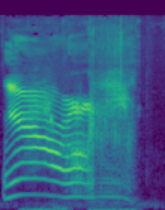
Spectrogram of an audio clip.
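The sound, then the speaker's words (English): A cat's long, drawn-out meow, strong and sustained, with a steady tone that wavers slightly before trailing off. “made strange, horrid noises, as only cats do at night.”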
